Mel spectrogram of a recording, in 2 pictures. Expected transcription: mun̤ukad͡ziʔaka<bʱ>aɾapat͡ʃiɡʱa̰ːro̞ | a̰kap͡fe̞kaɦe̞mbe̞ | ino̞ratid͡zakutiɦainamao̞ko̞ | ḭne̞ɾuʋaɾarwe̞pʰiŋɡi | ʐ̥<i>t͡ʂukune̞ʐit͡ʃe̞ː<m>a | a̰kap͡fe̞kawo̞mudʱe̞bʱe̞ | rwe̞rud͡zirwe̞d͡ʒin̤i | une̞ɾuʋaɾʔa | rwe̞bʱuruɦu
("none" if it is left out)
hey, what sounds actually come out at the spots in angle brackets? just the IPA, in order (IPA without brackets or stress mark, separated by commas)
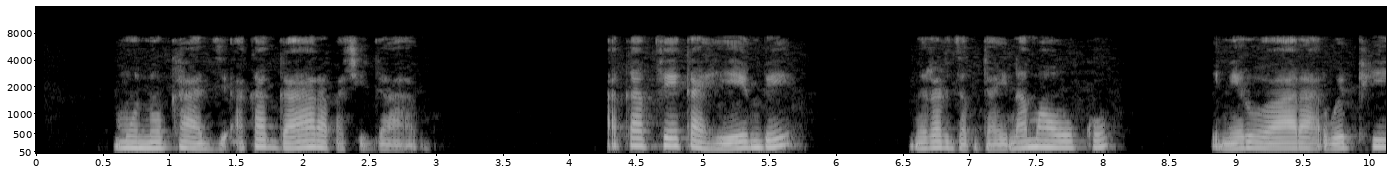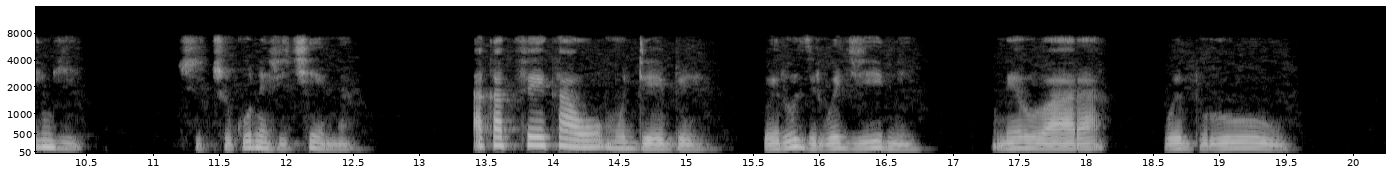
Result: ɡʱ, i, n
